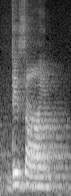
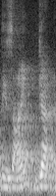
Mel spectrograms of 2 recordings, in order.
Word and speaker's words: design: example have sound here the G is omitted like in sign design clear sign and design and followed by that's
